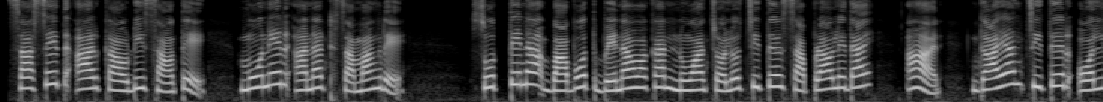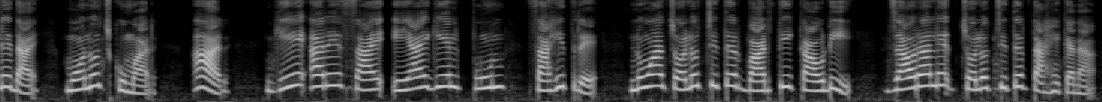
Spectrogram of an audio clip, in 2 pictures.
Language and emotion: Santali, neutral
